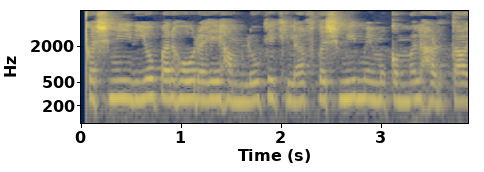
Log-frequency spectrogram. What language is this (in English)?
Urdu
